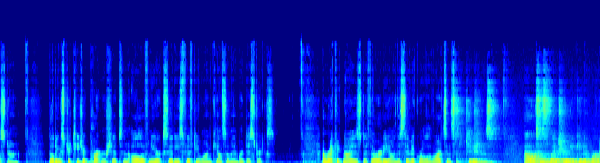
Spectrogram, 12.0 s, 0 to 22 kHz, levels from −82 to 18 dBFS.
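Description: The close microphone's feed most likely dropped out at 9.13 s, just after "civic role of arts", leaving the recording on a microphone further from the talker for the rest of the clip. This switch to a distant microphone is abrupt: the speech turns roomy and hollow at once, with thinner low end, while its loudness stays about the same. A faint bed of room noise, roughly 35 dB below the speech, also comes up.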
